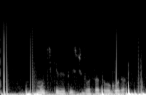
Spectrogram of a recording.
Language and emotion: Russian, neutral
